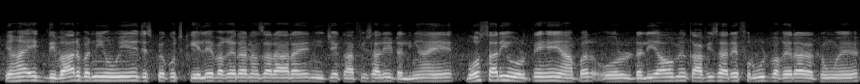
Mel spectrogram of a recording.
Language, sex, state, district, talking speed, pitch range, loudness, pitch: Hindi, female, Bihar, Bhagalpur, 250 wpm, 155-175 Hz, -15 LUFS, 165 Hz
